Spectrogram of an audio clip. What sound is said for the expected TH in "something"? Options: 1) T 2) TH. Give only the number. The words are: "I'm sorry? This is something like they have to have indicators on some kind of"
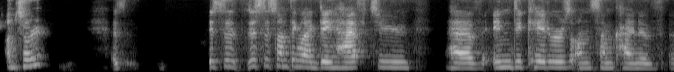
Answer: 2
